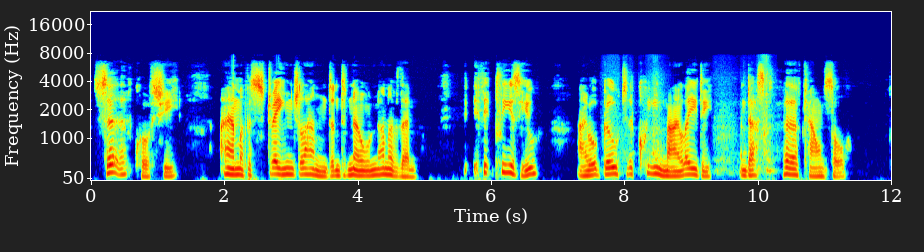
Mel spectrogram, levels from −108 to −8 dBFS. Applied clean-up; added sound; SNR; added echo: neural mask model RNNoise.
